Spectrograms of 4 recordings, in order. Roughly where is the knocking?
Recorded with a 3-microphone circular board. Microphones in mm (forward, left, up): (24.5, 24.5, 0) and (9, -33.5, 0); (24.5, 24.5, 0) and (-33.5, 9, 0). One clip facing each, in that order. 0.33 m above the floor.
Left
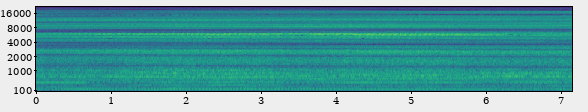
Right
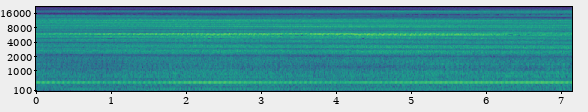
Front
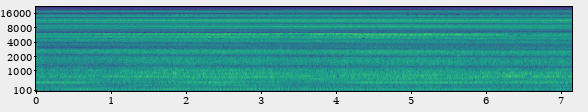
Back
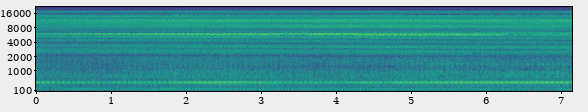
No knocking in this recording.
